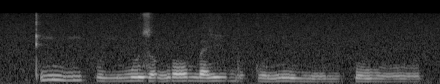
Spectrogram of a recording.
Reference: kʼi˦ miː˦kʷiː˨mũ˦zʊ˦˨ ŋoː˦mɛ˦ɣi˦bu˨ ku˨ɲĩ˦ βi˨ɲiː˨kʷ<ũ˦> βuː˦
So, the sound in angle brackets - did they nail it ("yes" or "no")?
yes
